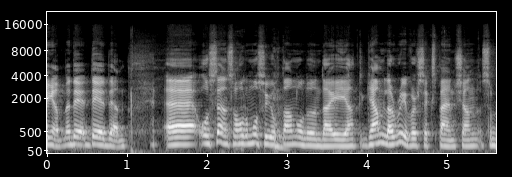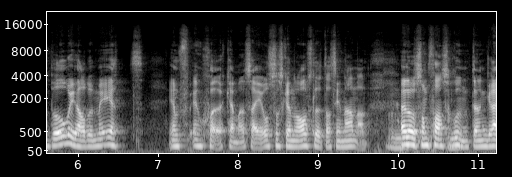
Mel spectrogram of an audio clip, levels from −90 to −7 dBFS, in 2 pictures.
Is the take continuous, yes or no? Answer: no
